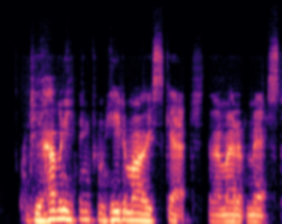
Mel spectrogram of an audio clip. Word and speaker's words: Hidamari Sketch: And I said "No, it's Hidamari Sketch. Hidamari as in sunshine."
